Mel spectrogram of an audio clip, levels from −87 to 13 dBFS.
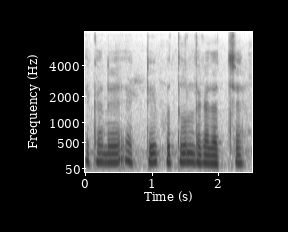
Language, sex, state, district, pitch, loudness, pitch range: Bengali, male, Assam, Hailakandi, 140 Hz, -17 LUFS, 130-150 Hz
